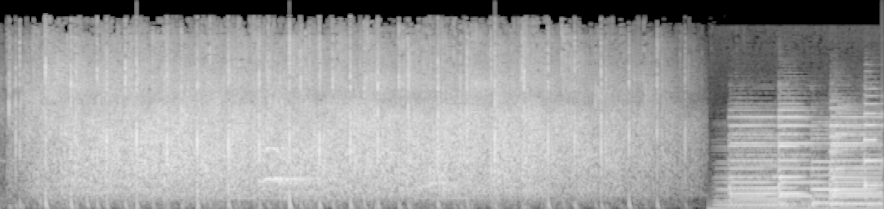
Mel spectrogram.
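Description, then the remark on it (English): Sustained, dense applause from an audience for the performing artists, steady and loud for about seven seconds, then it stops abruptly and a tonal music passage with clear sustained notes begins. “Can we give the artists one more really warm round of applause?”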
